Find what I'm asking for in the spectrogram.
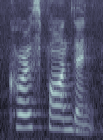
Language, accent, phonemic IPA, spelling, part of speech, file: English, US, /ˌkɔɹ.ɪˈspɑn.dənt/, correspondent, adjective / noun, En-us-correspondent.ogg
- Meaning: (adjective) 1. Corresponding; suitable; adapted; congruous 2. Conforming; obedient; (noun) Something which corresponds with something else; counterpart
